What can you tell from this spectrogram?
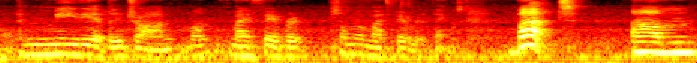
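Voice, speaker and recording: Amid noticeable background noise and audible room echo, a woman talks at a fairly quick pace with fairly low pitch, ordinary pitch variation and big swings in loudness. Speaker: podcast co-host, performing arts staff and former stage actor. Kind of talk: casual chat.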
